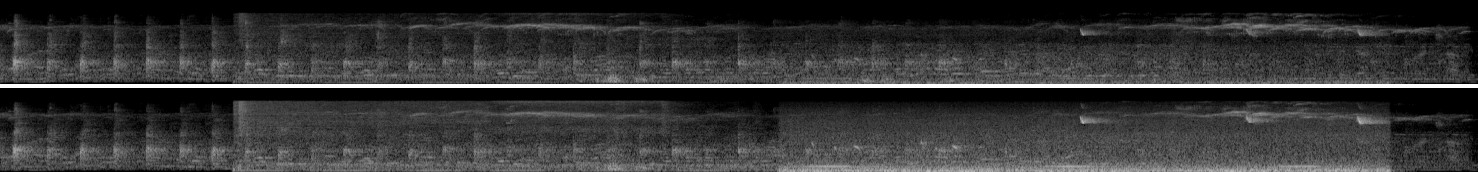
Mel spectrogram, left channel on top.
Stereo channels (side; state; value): left; quieter; 7.8 dB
